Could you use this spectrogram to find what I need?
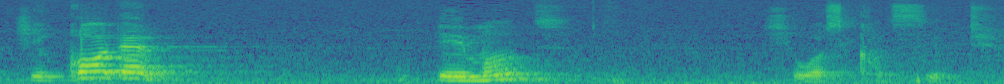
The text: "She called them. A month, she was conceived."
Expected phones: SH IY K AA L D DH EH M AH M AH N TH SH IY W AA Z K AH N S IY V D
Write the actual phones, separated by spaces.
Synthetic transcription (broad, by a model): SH IY K AA L D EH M AH M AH N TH SH IY W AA S K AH N S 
